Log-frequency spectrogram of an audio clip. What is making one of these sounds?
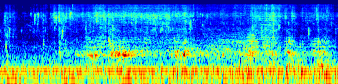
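Water sprays hard from a hose onto a car wheel.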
